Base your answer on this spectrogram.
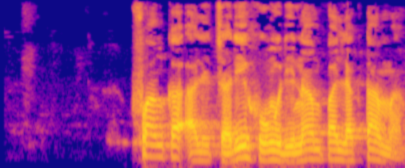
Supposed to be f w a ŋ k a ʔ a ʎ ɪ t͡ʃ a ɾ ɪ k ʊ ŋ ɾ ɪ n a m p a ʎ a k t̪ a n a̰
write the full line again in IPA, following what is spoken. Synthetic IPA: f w a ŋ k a ʔ a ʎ ɪ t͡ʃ a ɾ ɪ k ʊ ŋ ɾ ɪ n a m p a ʎ a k t̪ a m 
